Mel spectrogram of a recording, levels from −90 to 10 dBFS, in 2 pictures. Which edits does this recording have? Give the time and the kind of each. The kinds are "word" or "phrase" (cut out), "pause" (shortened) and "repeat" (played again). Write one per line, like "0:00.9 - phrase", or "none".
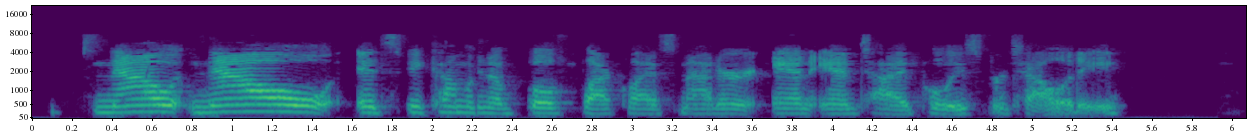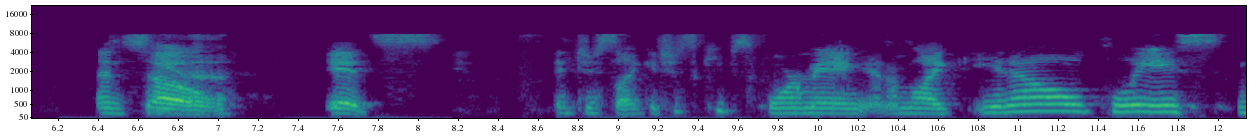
0:02.2 - word

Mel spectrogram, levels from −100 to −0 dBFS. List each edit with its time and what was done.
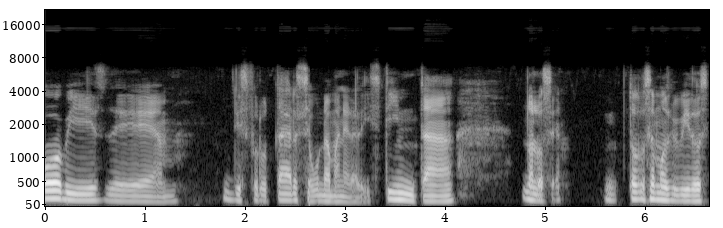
0:02.6 - word

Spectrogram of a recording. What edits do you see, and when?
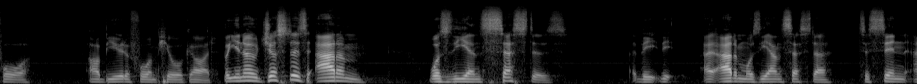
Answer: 0:02.2 - pause

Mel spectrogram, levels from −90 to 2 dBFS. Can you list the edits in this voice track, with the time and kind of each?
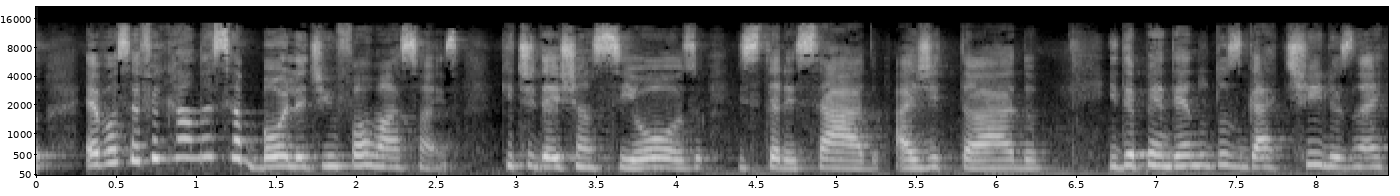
0:05.3 - pause

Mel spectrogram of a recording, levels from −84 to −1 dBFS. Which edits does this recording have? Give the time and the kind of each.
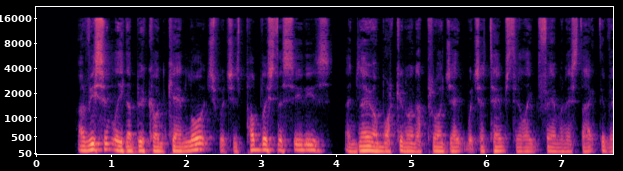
0:01.2 - word
0:03.2 - word
0:04.3 - word

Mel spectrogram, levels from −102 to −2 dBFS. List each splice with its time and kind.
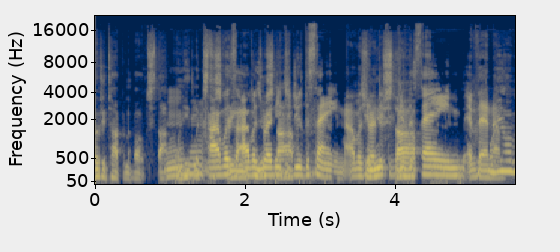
none

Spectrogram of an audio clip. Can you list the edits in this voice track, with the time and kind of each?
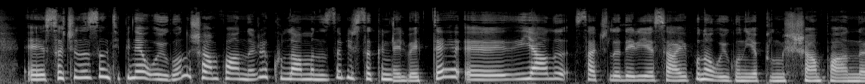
0:03.9 - phrase
0:06.9 - word

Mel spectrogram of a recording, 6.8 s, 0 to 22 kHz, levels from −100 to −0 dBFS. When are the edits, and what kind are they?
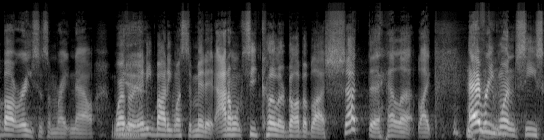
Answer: none

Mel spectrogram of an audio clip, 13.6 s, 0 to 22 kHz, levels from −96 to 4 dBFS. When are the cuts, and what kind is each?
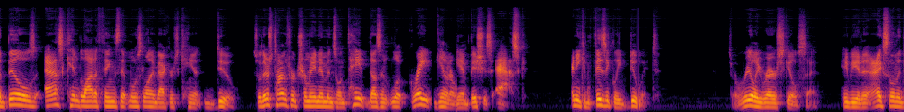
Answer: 0:01.2 - phrase
0:06.5 - phrase
0:06.8 - word
0:08.2 - pause

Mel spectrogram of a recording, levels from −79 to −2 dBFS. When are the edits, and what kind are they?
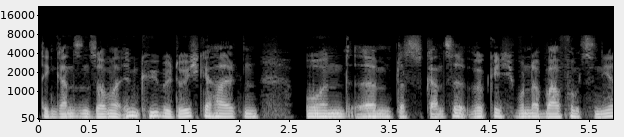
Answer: none

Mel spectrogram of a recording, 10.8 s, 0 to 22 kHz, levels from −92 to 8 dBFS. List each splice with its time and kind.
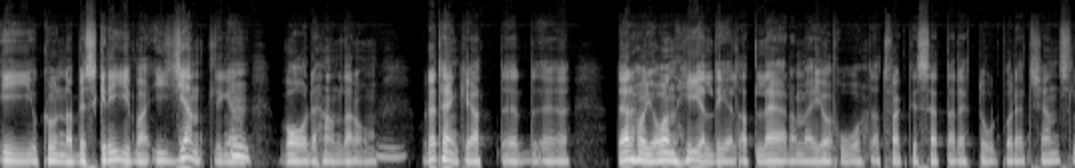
0:07.3 - word
0:08.3 - word
0:08.6 - word

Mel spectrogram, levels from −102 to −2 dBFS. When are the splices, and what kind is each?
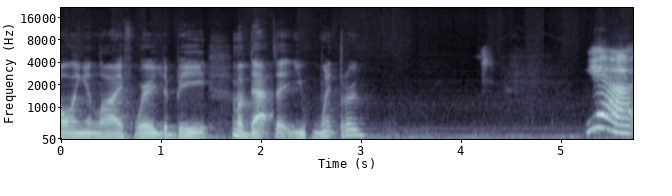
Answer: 0:01.0 - word
0:01.7 - word
0:02.1 - word
0:02.4 - word

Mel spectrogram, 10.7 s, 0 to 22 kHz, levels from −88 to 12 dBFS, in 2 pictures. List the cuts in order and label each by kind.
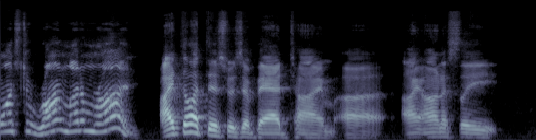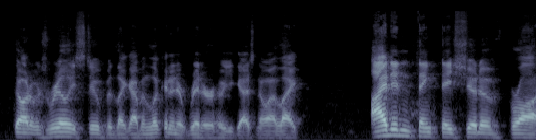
none

